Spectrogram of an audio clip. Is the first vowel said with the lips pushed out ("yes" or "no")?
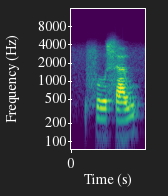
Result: yes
